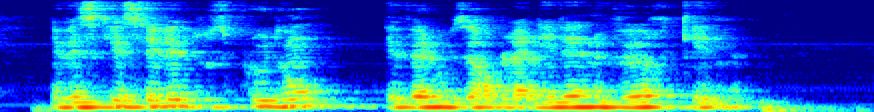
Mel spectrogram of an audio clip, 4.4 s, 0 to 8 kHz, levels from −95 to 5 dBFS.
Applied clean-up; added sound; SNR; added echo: none; none; none; reverberation time 0.4 s.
